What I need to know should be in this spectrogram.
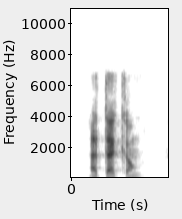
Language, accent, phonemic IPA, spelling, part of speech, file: French, France, /a.ta.kɑ̃/, attaquants, noun, LL-Q150 (fra)-attaquants.wav
- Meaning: plural of attaquant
